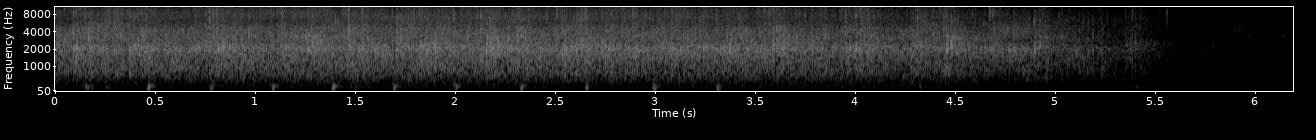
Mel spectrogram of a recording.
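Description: Audience applauding, with a steady beat of low knocks about three a second through the first half, then fading out near the end.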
